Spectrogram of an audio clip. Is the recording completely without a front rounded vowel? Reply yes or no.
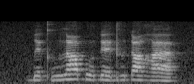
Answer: yes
